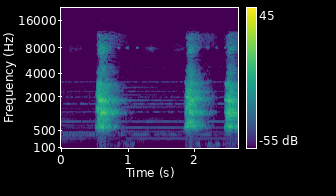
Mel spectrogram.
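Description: A small dog gives three sharp, close barks, one early and two in quick succession near the end, with quiet gaps between.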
